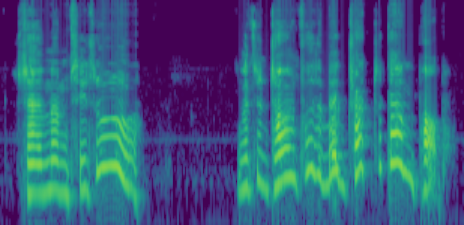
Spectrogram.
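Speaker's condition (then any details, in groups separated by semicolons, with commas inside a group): Cerebral palsy; onset at 8 days old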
